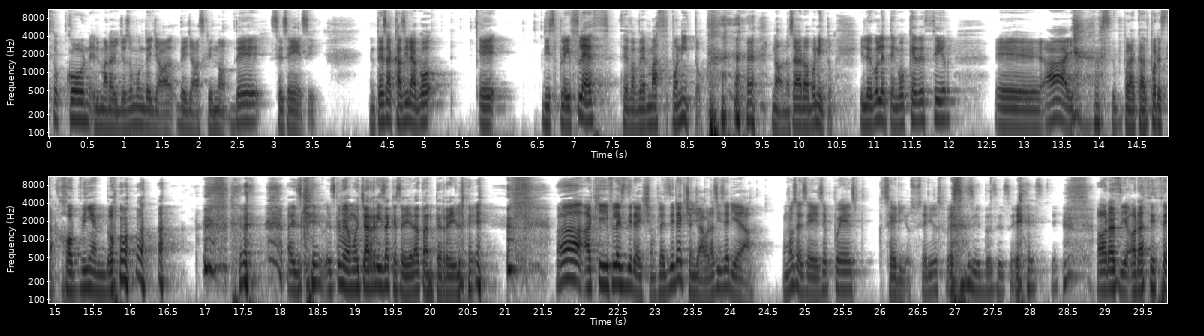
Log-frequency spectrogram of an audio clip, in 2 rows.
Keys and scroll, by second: 0.1-3.2 typing, 5.0 BackSpace, 6.1-7.2 typing, 7.3 super+s, 7.5 Right, 9.3 space, 22.3-27.0 typing, 27.7 super+s.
